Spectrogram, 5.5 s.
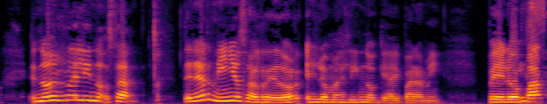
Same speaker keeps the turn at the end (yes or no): yes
